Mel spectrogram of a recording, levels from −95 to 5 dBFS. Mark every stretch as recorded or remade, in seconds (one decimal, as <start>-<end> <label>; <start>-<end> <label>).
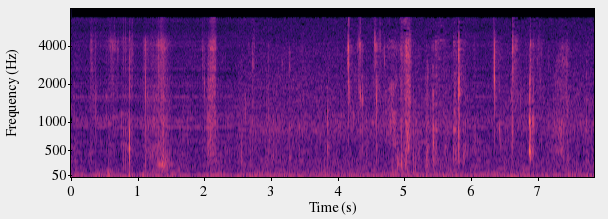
0.0-2.5 remade; 2.5-5.9 recorded; 5.9-6.4 remade; 6.4-7.9 recorded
